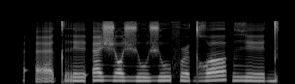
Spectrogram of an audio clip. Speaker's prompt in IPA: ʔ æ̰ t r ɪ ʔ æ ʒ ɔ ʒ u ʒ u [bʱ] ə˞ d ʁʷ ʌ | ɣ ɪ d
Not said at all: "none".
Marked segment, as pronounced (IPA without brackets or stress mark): f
